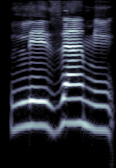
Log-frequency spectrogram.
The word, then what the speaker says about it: les amis: Mais attention, quand un nom pluriel est commencé par une voyelle, on doit faire la liaison. Les idées, les amis, ici, le S se prononce Z.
